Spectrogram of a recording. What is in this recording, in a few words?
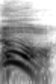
Civilian pain sharp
